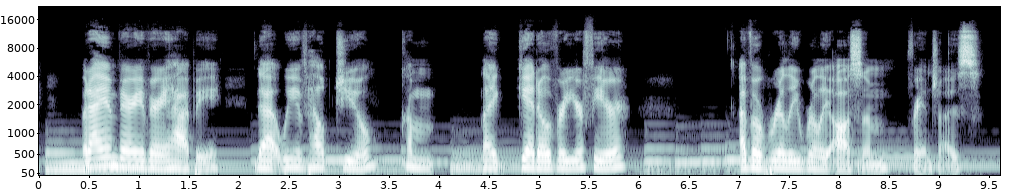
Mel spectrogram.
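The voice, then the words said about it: Flat monotone voice. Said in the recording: “my voice is always monotone”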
